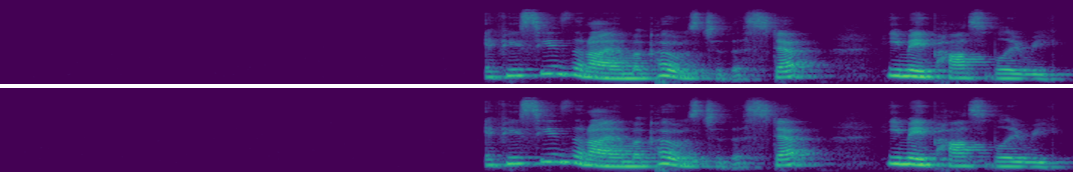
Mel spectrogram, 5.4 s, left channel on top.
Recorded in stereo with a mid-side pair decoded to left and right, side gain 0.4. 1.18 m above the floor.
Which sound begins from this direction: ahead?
A woman speaking, at 2.4 s.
